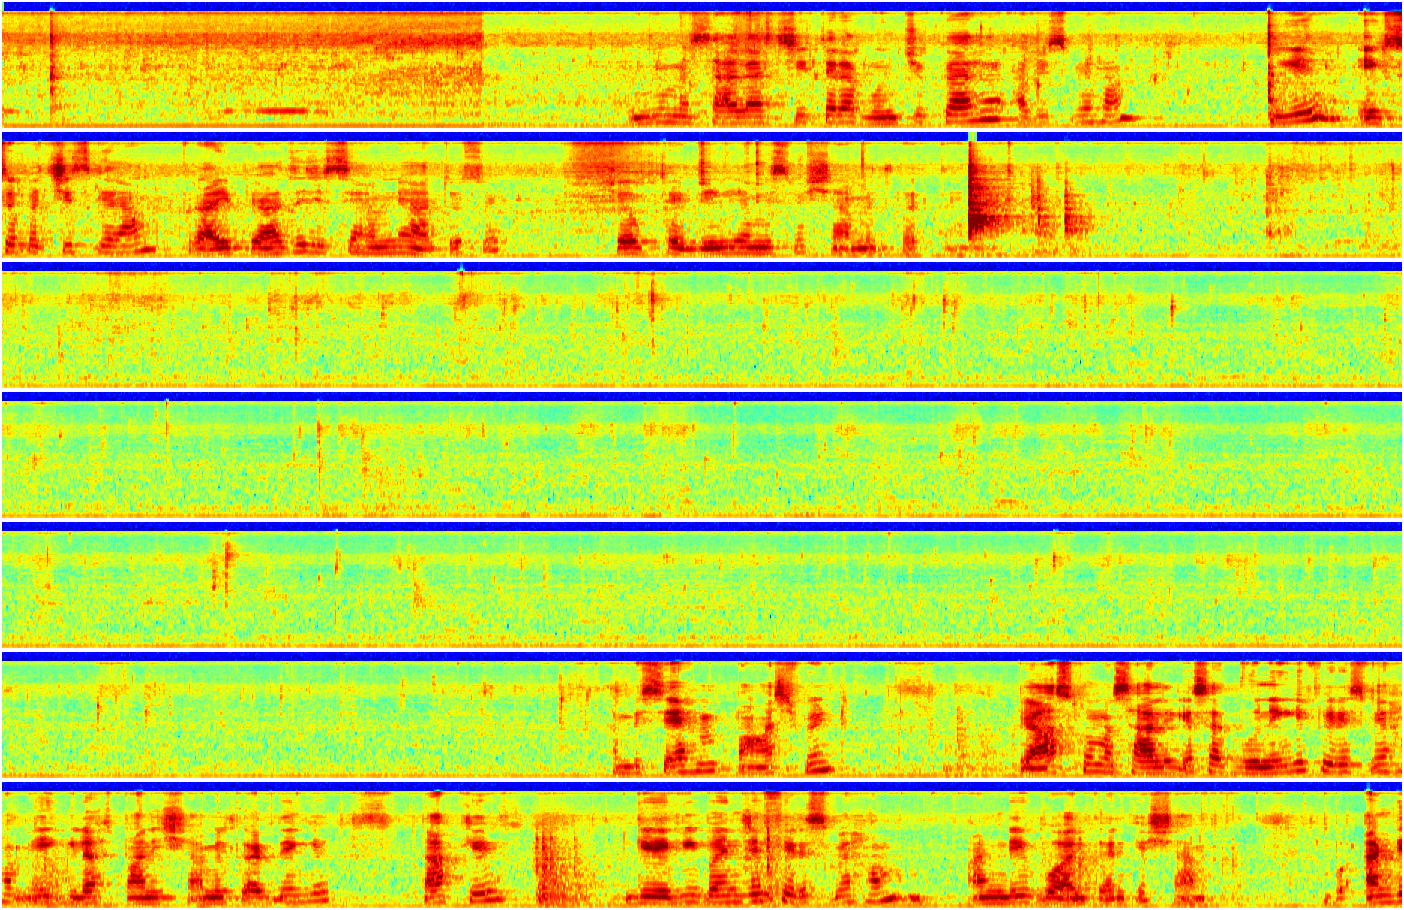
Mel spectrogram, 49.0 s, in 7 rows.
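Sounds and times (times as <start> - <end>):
food sizzling in hot oil: 0.0 - 7.0.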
